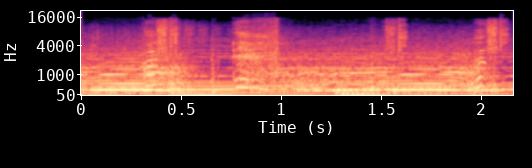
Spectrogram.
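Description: A cow moos in Ocarina of Time, a long low synthesized bellow that stays loud and close for about two seconds, without any talk over it.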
